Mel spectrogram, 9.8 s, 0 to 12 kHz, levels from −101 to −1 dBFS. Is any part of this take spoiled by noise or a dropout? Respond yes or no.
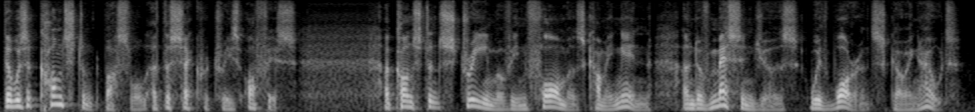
no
